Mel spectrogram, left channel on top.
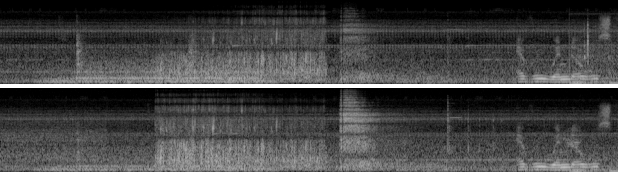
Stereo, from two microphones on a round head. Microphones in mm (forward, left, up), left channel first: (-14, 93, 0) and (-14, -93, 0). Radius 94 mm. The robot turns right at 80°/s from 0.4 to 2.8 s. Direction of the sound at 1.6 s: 75° right.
